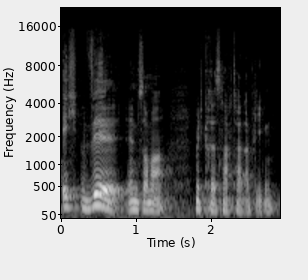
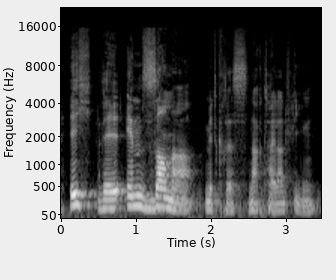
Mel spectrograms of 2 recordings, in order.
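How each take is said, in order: First: The word "will" carries the main stress. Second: The word "Sommer" carries the main stress. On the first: The speaker does want to go, despite doubts. "Willst du nicht nach Thailand? Doch" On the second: The trip is in summer, not winter. "Manche fliegen im Winter, aber ich will im Sommer dorthin"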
